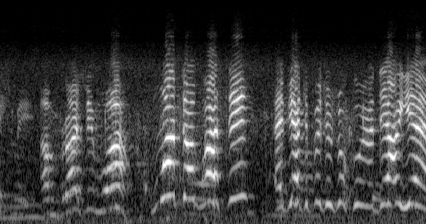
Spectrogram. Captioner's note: continue conversing in french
